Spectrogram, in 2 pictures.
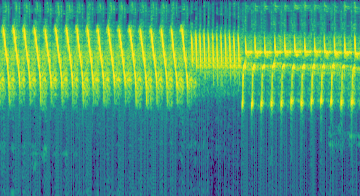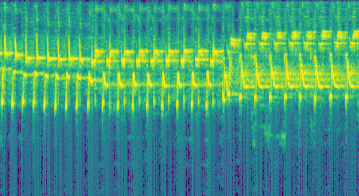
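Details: Canary master song with lovebird-style additions for young songbirds: fast bright trills, a brief buzzy roll, then a long level rapid trill that steps up in pitch near the end.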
